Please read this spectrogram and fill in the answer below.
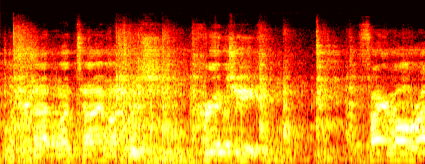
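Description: Voices making drawn-out wordless vocal sounds, with some clattering mixed in.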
